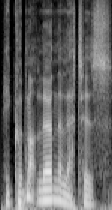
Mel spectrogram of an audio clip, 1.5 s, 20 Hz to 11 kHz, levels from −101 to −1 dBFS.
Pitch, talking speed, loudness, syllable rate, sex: 105 Hz, 240 wpm, -19 LUFS, 5.0 syllables/s, male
